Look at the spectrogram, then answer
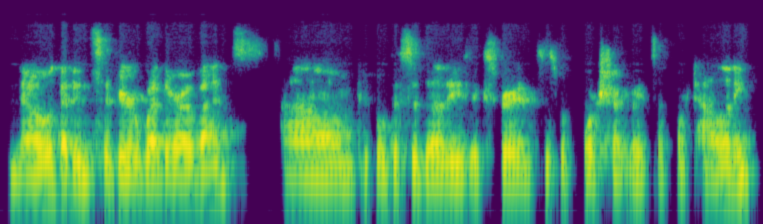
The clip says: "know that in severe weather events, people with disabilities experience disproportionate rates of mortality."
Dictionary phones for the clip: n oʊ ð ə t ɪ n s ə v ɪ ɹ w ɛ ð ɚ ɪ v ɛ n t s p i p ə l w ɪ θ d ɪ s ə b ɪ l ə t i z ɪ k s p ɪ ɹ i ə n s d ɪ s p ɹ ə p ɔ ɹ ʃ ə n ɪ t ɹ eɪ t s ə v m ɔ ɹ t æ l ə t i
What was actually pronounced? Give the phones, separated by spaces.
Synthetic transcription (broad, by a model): n oʊ ð ə t ɪ n s ə v ɪ ɹ w ɛ ð ɚ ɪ v ɛ n t s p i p l d ɪ s ə b ɪ l ə t i z ɪ k s p ɪ ɹ i ə n s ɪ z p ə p ɔ ɹ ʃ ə n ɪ t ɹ eɪ t s ə v m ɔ ɹ t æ l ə t i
